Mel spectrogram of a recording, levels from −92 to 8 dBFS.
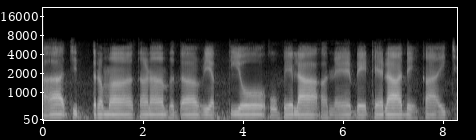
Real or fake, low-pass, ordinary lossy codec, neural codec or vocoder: fake; 7.2 kHz; none; autoencoder, 48 kHz, 32 numbers a frame, DAC-VAE, trained on Japanese speech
